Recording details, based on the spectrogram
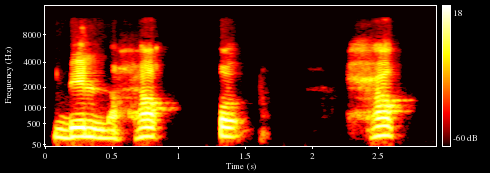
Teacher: دا قاف موږ تاسې ساکن کوي دلته مو غټه قلقله وکړه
